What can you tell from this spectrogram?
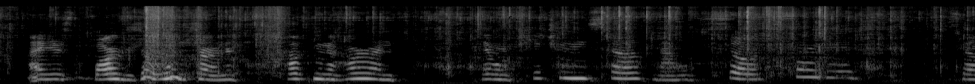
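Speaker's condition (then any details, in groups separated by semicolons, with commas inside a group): Brain injury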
